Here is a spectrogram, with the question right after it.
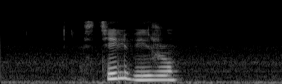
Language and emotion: Russian, neutral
